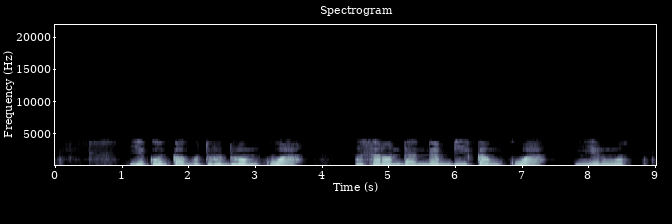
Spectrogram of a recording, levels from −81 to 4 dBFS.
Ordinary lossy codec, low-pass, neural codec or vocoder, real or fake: AAC, 16 kbps; 7.2 kHz; none; real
